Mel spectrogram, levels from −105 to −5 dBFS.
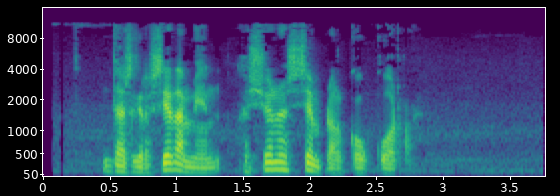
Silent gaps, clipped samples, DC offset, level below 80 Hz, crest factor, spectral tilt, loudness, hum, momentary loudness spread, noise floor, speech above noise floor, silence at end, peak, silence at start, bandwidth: none; under 0.1%; under 0.1%; -62 dBFS; 24 dB; -4.5 dB/octave; -22 LUFS; none; 12 LU; -58 dBFS; 36 dB; 1 s; 0 dBFS; 0.45 s; 11.5 kHz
